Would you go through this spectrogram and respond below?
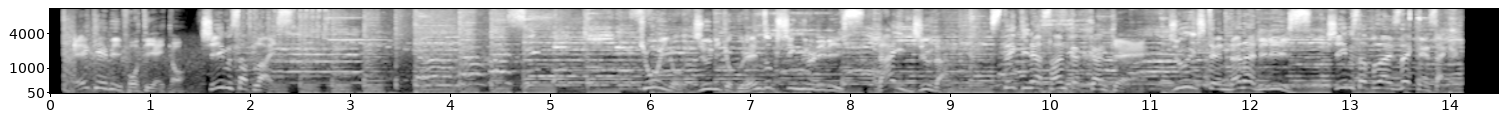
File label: tv commercial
